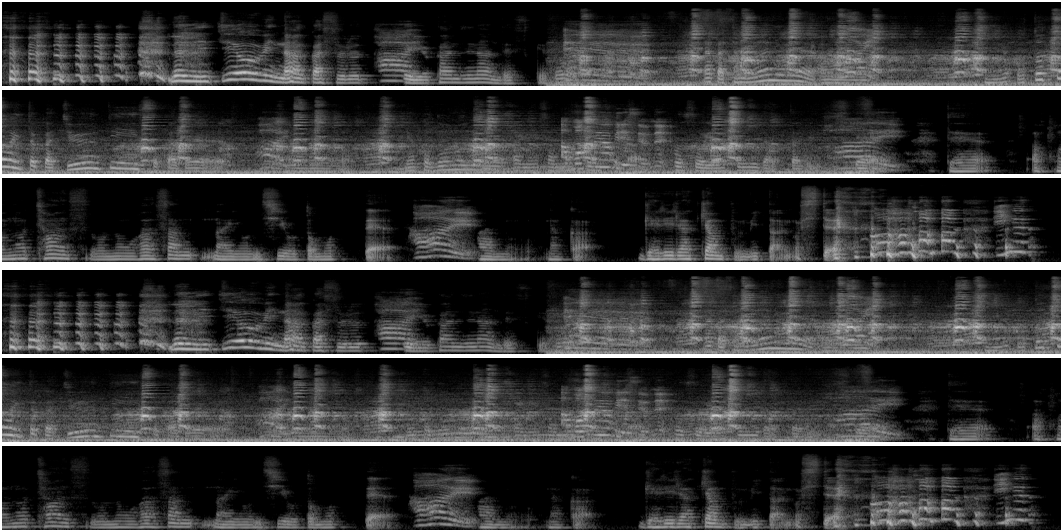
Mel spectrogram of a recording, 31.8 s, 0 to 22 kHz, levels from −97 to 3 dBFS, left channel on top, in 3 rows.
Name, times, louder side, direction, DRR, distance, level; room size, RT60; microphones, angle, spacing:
voice 1, 0.0-0.6 1.4-3.6 4.0-5.8 6.8-8.7 9.8-12.8 13.4-14.1 14.4-16.6 16.9-17.0 17.3-19.5 19.8-20.5 20.9-24.5 24.8-25.1 26.0-26.3 26.6-27.0 27.6-30.3, left 3 dB, 45° left, 5 dB, 0.3 m, -37 dB
voice 2, 0.5-1.5 1.8-2.0 3.7-4.2 5.6-6.5 8.5-8.8 13.1-13.5 16.2-17.3 18.8-19.6 25.3-25.9 29.9-30.7 31.1-31.4, left 1 dB, 15° left, 2 dB, 1.0 m, -39 dB
sound 1, 5.4-19.3, right 4 dB, 15° right, 1.3 m, -33 dB
4.4 x 3.7 x 2.3 m, 0.27 s
head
